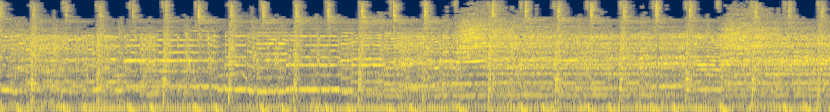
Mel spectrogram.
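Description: Live rock band playing loud: distorted electric guitar, bass guitar and drum kit with a fast, steady beat and no singing.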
